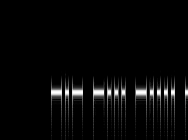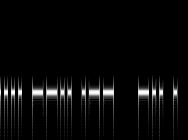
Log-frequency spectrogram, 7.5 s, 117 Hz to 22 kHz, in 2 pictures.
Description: Morse code, heard as a keyed tone, about 17 wpm, 700 Hz. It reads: KB6HZW DE
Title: USA Callsign DE Callsign - 6 Characters - 17wpm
